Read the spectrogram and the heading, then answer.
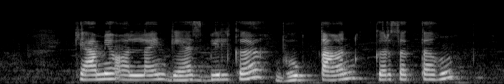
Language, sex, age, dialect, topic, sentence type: Hindi, female, 25-30, Marwari Dhudhari, banking, question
